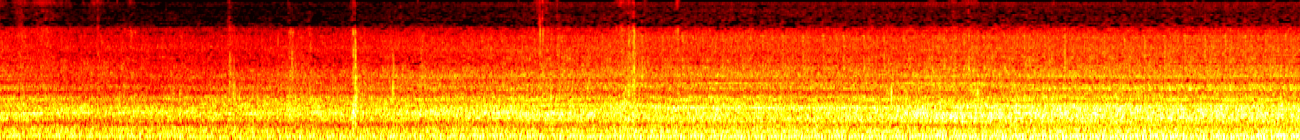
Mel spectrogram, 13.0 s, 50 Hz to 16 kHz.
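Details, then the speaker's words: Top-end rebuilt engine with a Comp Cams 54-525-11 cam and Evolution hydraulic roller lifters, replacing loud 8957 retrofit lifters, after 38 hours of run time: steady idle with a faint, even tick about three per second; normal lifter noise. "at this point the lifts are noise you have to listen hard for it but at least you can't hear it coming down the road a quarter mile"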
